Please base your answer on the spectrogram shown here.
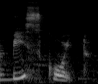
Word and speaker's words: biscoito: aqui ao lado, que essa palavra ela tem 3 sílabas, mas apenas uma sílaba dessa palavra ela é pronunciada com uma força maior. Essa sílaba que é mais demorada, que é uma sílaba mais forte, nós chamamos de sílaba tônica, que no caso é o coi, certo?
